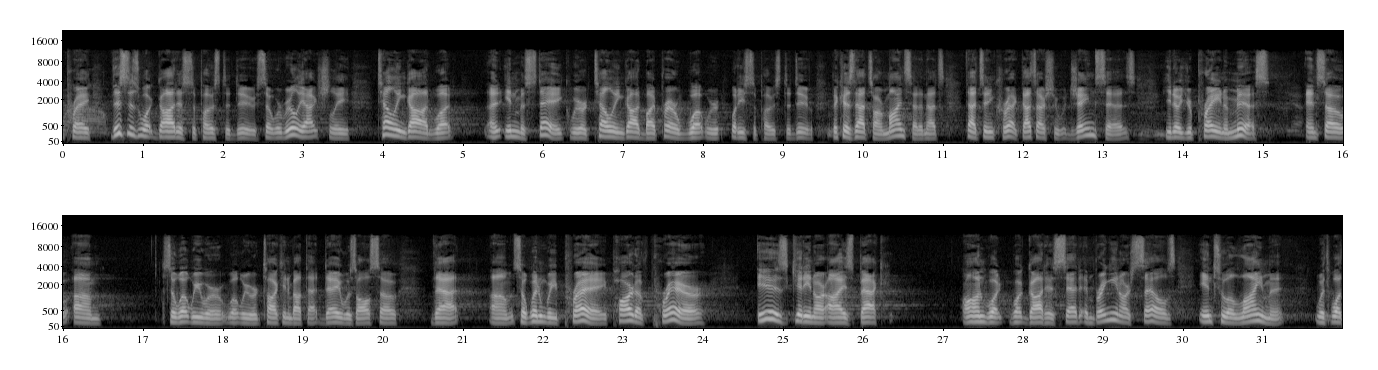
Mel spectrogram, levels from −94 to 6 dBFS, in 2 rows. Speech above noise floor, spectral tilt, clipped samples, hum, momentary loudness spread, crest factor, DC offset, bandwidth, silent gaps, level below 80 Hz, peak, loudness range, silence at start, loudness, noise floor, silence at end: 40 dB; -3 dB/octave; under 0.1%; none; 10 LU; 22 dB; under 0.1%; 12.5 kHz; none; -88 dBFS; -8 dBFS; 3 LU; 0 s; -29 LUFS; -70 dBFS; 0 s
